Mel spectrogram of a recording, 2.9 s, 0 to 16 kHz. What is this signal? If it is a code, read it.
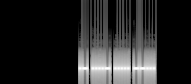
Morse code, heard as a keyed tone, about 50 wpm, 700 Hz. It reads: A457
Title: Common Cut Numbers - 4-Digit 50wpm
